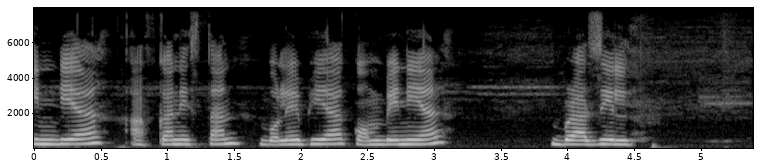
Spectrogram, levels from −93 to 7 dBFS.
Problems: constant background noise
